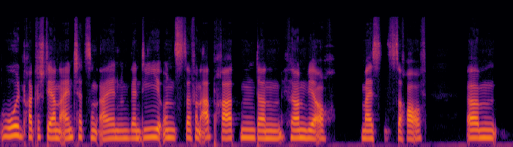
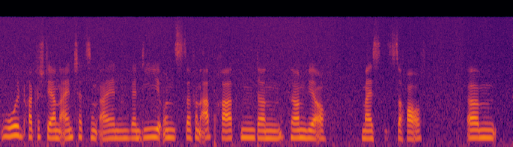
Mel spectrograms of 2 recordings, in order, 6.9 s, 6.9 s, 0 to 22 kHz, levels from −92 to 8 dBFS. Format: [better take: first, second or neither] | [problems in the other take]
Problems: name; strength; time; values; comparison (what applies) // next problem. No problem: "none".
first | hiss; noticeable; throughout; 15 dB below the speech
